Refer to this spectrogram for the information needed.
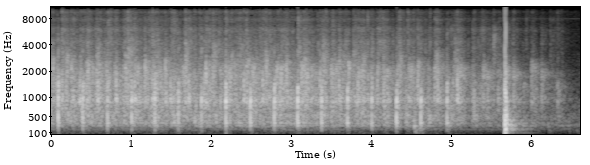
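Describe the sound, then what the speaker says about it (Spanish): An audience applauds at the close of a talk on self-sustainability beyond financing, a steady patter of many hands clapping for about six seconds before tapering off, with one sharp knock near the end. "Un aplauso más a Daniel."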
